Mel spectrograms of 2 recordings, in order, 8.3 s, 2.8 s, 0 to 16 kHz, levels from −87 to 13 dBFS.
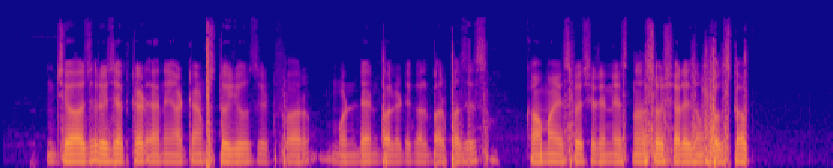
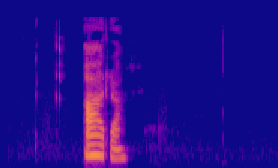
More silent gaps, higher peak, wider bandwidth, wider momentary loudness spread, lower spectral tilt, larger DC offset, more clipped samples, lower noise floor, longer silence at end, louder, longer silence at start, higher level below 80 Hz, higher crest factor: neither; about the same, 0 dBFS vs 0 dBFS; about the same, 10.5 kHz vs 11.5 kHz; second, 12 LU vs 25 LU; first, -6.5 dB/octave vs -5 dB/octave; neither; neither; second, -68 dBFS vs -79 dBFS; second, 0.85 s vs 1.55 s; about the same, -21 LUFS vs -21 LUFS; second, 0.45 s vs 0.85 s; first, -40 dBFS vs -76 dBFS; second, 20 dB vs 26 dB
